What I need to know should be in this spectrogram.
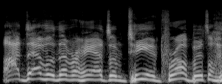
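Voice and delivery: high, mock Southern accent; bad Southern accent. Co-host mocking the British guy posing as Southern, bad Southern accent. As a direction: badly fake being a Southerner, accent overdone. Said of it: "this British guy trying to hang on to this Southern accent".

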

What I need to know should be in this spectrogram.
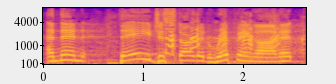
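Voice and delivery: normal talking voice

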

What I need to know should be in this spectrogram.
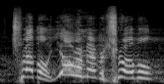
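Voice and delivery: high, triumphant recovery; forgetful hack comic. Acted. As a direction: save the bit with sudden hype. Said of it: "tries to save it at the end".

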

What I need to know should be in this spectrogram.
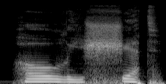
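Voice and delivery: slow, hushed-down realization, each word stretched; drawn-out dismay. Retold or imitated. Stall neighbour discovering his own empty roll, slow dismay. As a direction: let each word sink in slowly. Neighbour finds he has no paper.

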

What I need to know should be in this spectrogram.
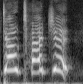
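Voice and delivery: high, frantic mock bride; the bride desperate to stop her; panicked bride. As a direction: squeal it in alarm. Bride panics over her phone.

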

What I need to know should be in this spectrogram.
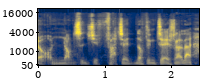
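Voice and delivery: low, quiet grumble of disbelief; imitating an unimpressed customer; dismissive sceptic. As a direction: scoff softly, pitched well down. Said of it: "And they say".

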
